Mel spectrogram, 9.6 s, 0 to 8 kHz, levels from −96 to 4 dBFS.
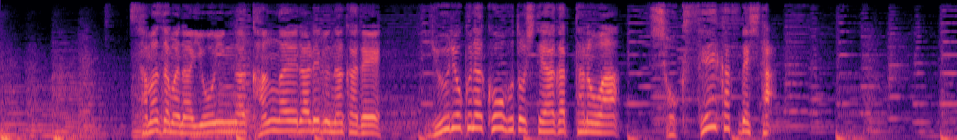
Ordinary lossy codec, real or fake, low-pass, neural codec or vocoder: Opus, 64 kbps; real; 7.2 kHz; none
